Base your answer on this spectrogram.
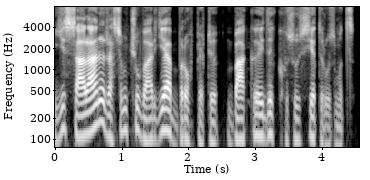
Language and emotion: Kashmiri, neutral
